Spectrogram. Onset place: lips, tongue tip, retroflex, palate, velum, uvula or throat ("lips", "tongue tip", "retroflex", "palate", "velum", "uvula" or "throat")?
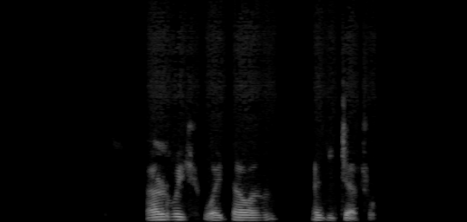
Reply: tongue tip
